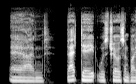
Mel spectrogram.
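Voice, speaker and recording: A man at a very slow pace with fairly even intonation, in a very clean recording against a silent background. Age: 60s. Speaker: lawyer and community spokesperson. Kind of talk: interview. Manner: hesitant fillers.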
